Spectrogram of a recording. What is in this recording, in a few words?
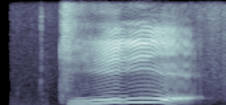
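"occupation", Mandarin; zhi2ye4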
